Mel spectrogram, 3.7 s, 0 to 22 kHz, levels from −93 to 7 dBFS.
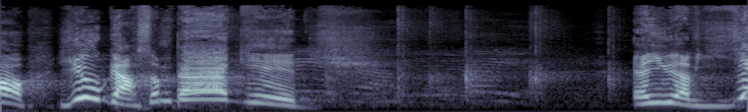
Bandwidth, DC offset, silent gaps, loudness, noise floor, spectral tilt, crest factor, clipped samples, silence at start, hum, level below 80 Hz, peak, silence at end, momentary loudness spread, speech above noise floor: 18 kHz; under 0.1%; none; -21 LUFS; -52 dBFS; -2.5 dB/octave; 22 dB; under 0.1%; 0 s; none; -84 dBFS; -2 dBFS; 0 s; 21 LU; 30 dB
